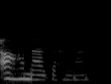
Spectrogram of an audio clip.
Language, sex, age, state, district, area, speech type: Kashmiri, female, 18-30, Jammu and Kashmir, Kulgam, rural, conversation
